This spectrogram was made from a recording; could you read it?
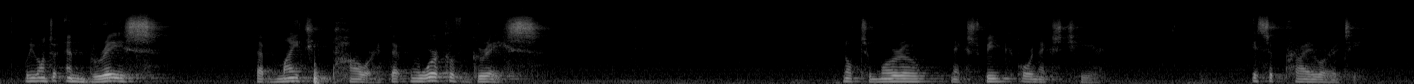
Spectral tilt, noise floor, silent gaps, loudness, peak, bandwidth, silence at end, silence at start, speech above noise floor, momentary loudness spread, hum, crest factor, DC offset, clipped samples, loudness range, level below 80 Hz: -5 dB/octave; -61 dBFS; none; -36 LUFS; -14 dBFS; 15.5 kHz; 0.5 s; 0.1 s; 26 dB; 15 LU; 50 Hz at -65 dBFS; 24 dB; under 0.1%; under 0.1%; 9 LU; -60 dBFS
